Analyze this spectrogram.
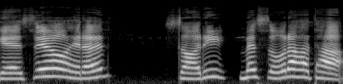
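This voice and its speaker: In a cartoonish character voice, a woman speaks at a high pitch and a very slow pace with ordinary pitch variation. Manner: dim-witted, blundering.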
